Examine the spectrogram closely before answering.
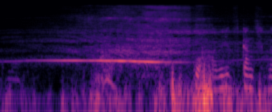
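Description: Air rushes as an electric ducted-fan model jet passes close overhead.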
